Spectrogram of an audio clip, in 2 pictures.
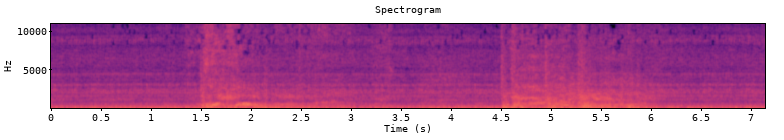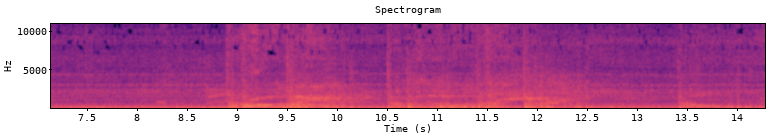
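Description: A small motor hums steadily.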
